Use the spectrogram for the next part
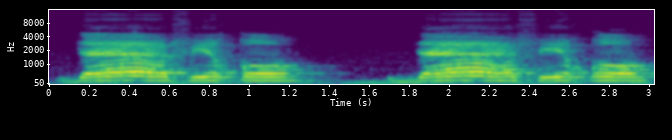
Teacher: الف کی مقدار کھینچ کر پڑھیں گے۔ آخر میں قاف ہے، قاف حروف مستعلیہ میں سے ہے، یعنی موٹے حروف میں سے ہے، اس کو موٹا بھی پڑھیں گے، اور قاف حروف قلقلہ ہے، اس کو قلقلہ بھی کریں گے۔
